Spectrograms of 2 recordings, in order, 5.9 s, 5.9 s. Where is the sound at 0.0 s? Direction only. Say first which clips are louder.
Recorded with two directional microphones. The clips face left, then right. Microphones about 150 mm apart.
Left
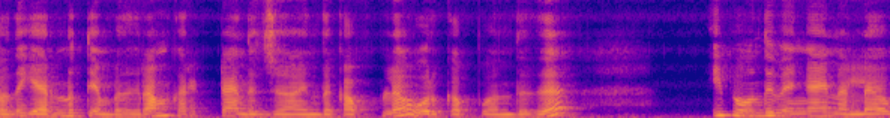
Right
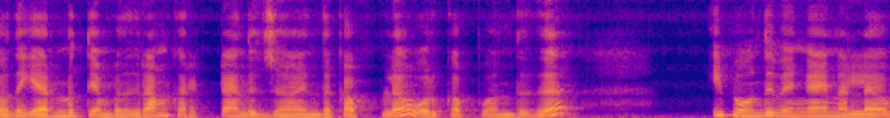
Right 6 dB; 25° right (ahead or behind).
